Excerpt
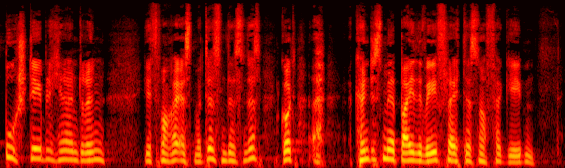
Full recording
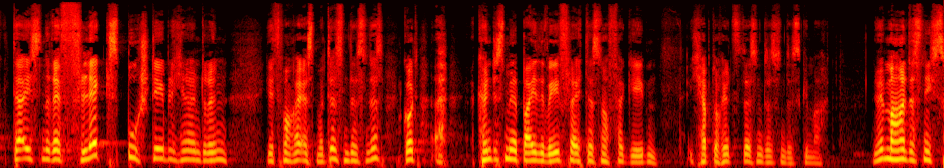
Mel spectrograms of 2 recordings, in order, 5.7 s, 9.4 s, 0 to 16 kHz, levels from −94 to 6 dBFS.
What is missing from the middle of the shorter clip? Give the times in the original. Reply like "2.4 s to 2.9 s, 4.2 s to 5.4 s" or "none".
none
